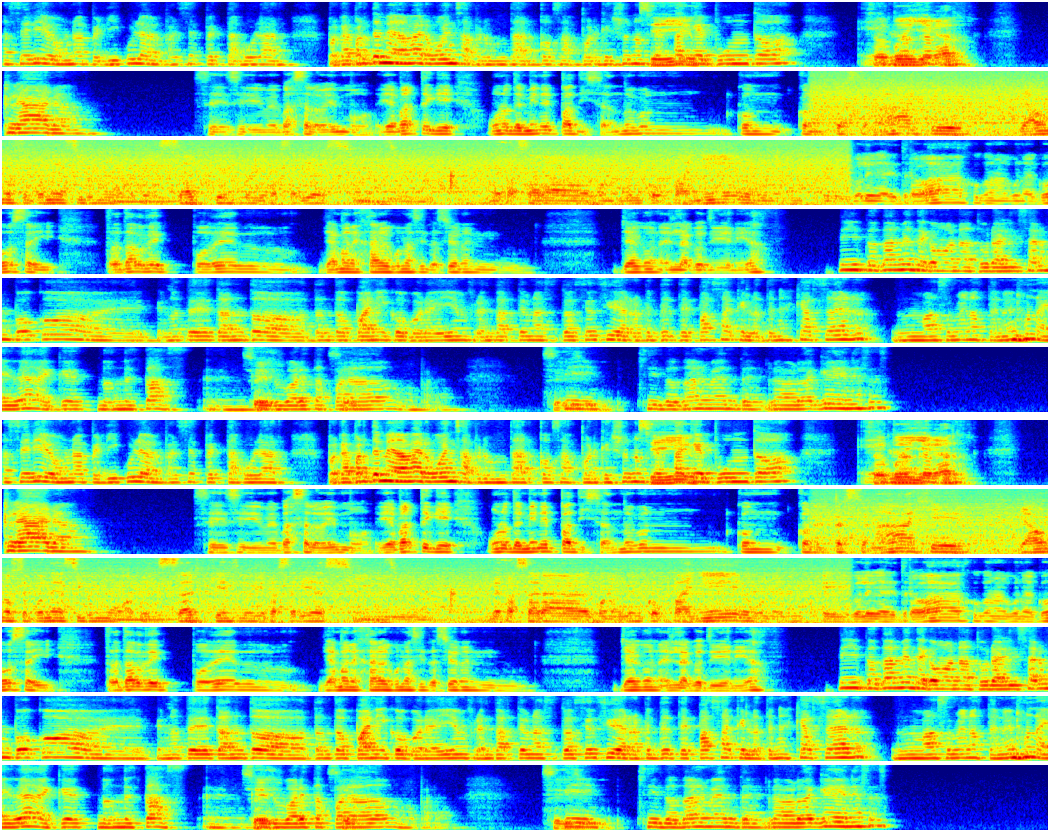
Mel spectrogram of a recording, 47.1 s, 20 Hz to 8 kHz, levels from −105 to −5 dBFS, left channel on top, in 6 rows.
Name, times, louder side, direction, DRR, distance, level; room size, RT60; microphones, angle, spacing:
voice 1, 0.0-6.0 6.4-7.3 7.9-8.6 29.8-42.7 43.4-43.8 44.1-45.9, right 3 dB, 45° right, 0.6 m, -23 dB
voice 2, 4.8-5.4 6.5-7.2 9.3-18.9 19.3-27.5 28.2-29.3 41.0-41.3 41.8-41.9 43.3-43.8, right 2 dB, 90° right, 0.8 m, -25 dB
sound 1, 13.9-22.1, left 3 dB, 30° left, 0.6 m, -28 dB
Female speech woman speaking, 16.4-17.1 18.2-19.7 20.2-21.1, right 1 dB, 10° right, 1.6 m, -36 dB
2.7 x 2.1 x 4.0 m
head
